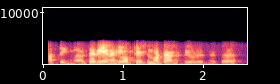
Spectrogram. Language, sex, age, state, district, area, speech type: Tamil, female, 30-45, Tamil Nadu, Krishnagiri, rural, conversation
